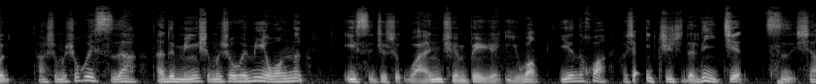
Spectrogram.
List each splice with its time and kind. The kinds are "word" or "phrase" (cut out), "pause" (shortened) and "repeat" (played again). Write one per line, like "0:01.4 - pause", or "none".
0:01.5 - pause
0:05.5 - pause
0:06.1 - pause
